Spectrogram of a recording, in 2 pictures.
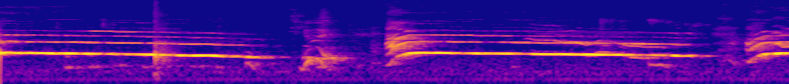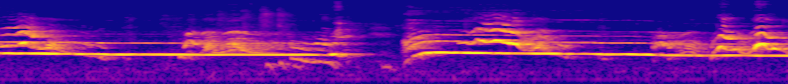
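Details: Adopted pet poodle howling on cue, a trick his owners discovered only recently; long sustained steady howls with strong harmonics, each held several seconds and sliding slightly down, four in a row with short gaps and some voices between.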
